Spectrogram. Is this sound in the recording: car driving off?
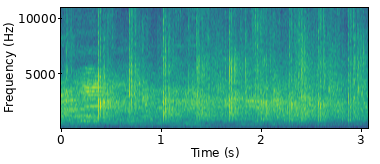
no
